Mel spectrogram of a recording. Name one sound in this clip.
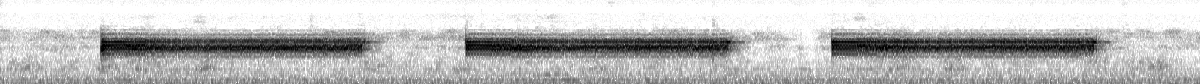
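A harsh alert tone blares from a television loudspeaker in three long bursts.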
